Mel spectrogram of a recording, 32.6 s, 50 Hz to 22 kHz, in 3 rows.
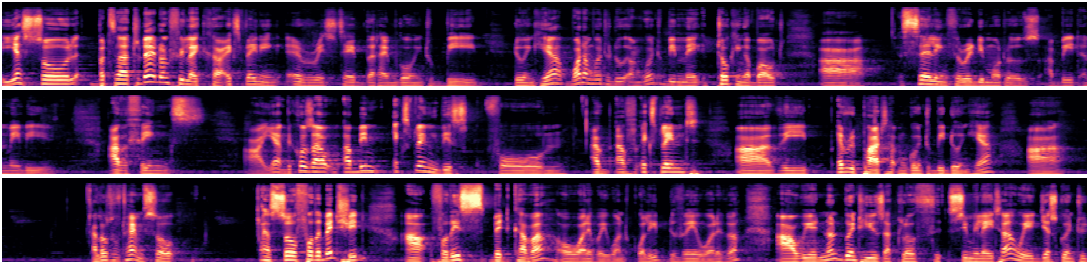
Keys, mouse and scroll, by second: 0.3 `, 1.8 KP_1, 3.0-7.0 scroll up 2, 17.3-23.5 drag, 18.1-22.3 scroll up 2, 23.5-24.2 scroll down 2, 24.2 `, 24.8-28.7 scroll up 2, 28.7 scroll up 1.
